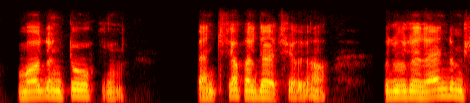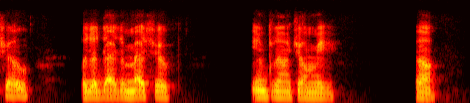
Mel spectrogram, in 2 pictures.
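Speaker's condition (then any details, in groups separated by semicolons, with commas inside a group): Spinal muscular atrophy type 2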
